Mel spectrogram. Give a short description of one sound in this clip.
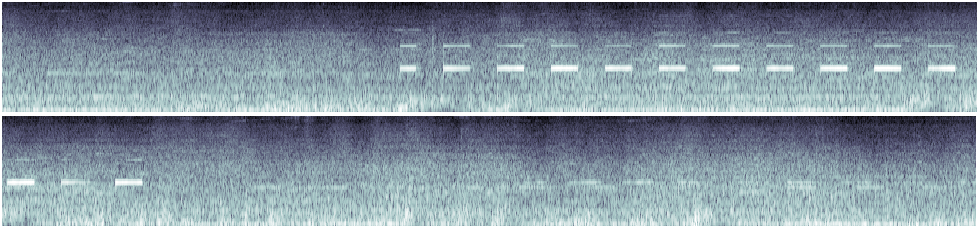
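Heavy diesel engines rumble steadily outdoors.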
